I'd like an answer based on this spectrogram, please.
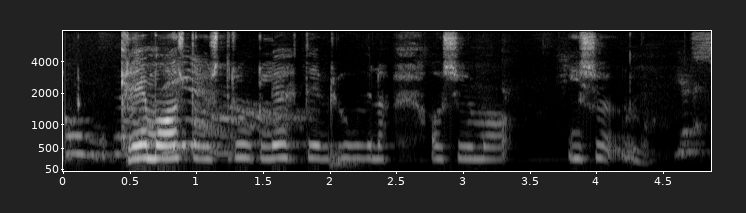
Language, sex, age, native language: Icelandic, female, 50-59, Icelandic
